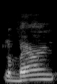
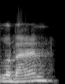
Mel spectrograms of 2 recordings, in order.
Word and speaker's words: Laban: them is that right lebaron you gotta say it right you mean laban laban the band yes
